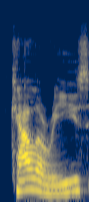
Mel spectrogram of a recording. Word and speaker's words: calorie: Calories in Dutch is calorieën. So singular is calorie, emphasis on the final part. That means placing the en after that is necessary, but to make the pronunciation right, you have to put the double dot on the final E.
